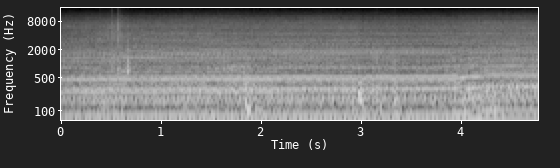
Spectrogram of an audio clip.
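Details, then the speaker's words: 2013 SUV with 5.3 engine at Copart auction: steady whining tones over idle rising in pitch with revs; source unknown, A/C compressor suspected then ruled out by the inspector; abnormal noise. "That don't sound good. Is that gonna go away? No, that ain't gonna go away."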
